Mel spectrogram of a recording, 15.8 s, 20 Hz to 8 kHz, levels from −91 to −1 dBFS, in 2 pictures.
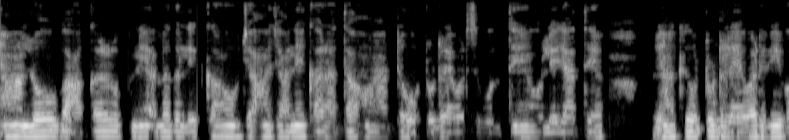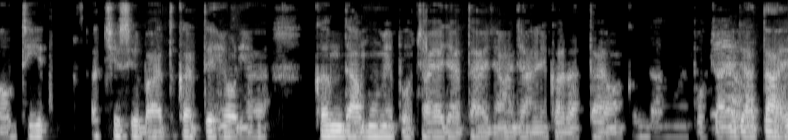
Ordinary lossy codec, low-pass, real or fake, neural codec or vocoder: none; 7.2 kHz; real; none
